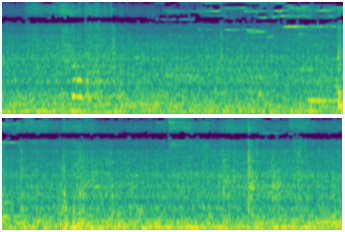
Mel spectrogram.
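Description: Diesel garbage truck running as its automated side-loader arm dumps a cart over the hopper and sets it back down, with the engine held steady under the hydraulic load. A few sharp knocks and clanks from the cart and arm stand out: about a second in, and again around five and six seconds.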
